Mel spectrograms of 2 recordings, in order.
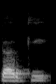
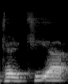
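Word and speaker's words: Türkiye: In these days, saying Turkey is a wrong pronunciation. Saying Turkiya is the right pronunciation.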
